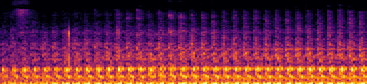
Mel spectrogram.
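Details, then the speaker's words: Austin Countryman classic Mini, sat all winter on an ultracapacitor instead of a battery: electric fuel pump ticks rapidly and evenly, getting quieter as it starts pumping fuel up to the carbs; normal fuel pump operation. "you hear it starting to grab some fuel now it got quieter cuz it's actually pumping fuel up to the carbs"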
